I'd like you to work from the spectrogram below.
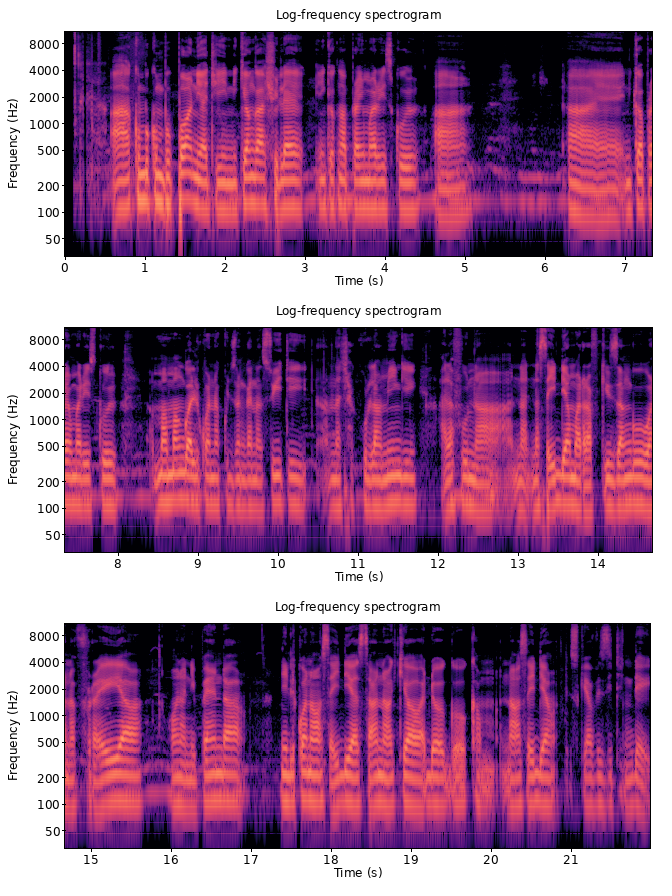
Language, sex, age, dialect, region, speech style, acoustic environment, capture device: Swahili, male, 18-24, Kenya - Nairobi Sheng-influenced, Kenya, happy, silence, mobile / Linux / Chrome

